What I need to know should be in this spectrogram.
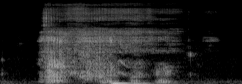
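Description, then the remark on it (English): A voice imitates loud snoring: one long, rasping, breathy snore of about a second and a half with a rough, rumbling flutter, then it fades out. “Smile goes away, and he just kind of like slowly lays back down and then closes his eyes and pretends to sleep, starts snoring again.”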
